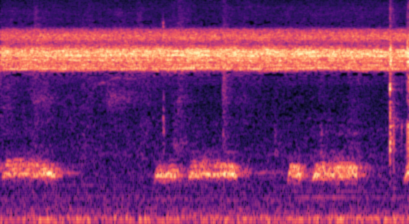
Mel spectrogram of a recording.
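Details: Spotted doves from a bird garden in Ba Vì, Hanoi, northern Vietnam, in the morning: low hollow coos in short phrases of two to three notes, set against a loud, steady high insect drone.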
